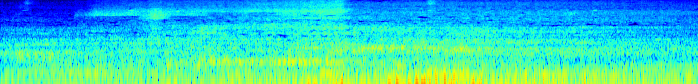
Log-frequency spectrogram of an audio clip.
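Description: A bus engine rumbles deeply as the bus drives past close by.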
